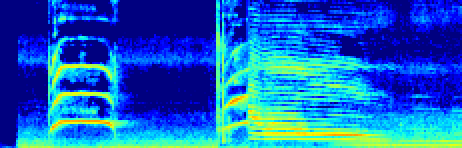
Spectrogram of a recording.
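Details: Frightened pet cat gives a short, steady, high meow, then after a brief pause a longer harmonic wail that starts high and slowly slides downward, drawn out over two seconds; faint music in the background.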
